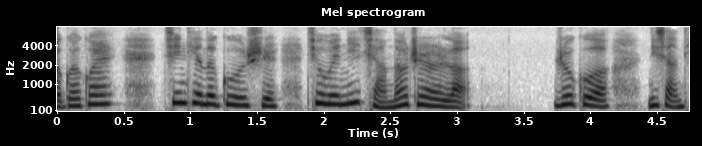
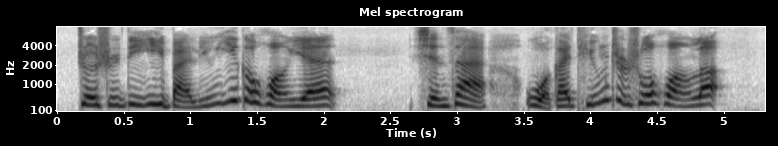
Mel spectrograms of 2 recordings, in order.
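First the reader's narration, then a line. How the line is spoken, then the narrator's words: Smiling. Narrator (Chinese): 他笑着说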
